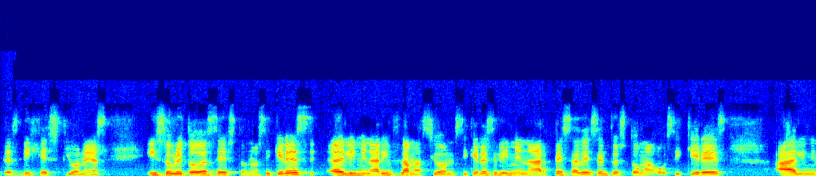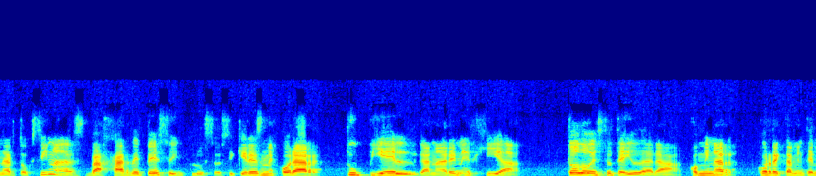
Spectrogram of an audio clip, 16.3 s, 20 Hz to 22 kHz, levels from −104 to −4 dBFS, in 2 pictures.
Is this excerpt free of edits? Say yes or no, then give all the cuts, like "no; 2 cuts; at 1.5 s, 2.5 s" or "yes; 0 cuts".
yes; 0 cuts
